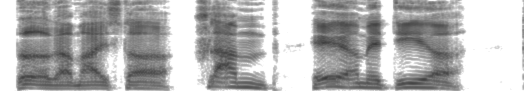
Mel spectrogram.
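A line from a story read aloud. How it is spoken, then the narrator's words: Thunderous, deafening shout. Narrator (German): donnert er so laut, dass Juli und ich uns die Finger in die Ohren stecken müssen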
